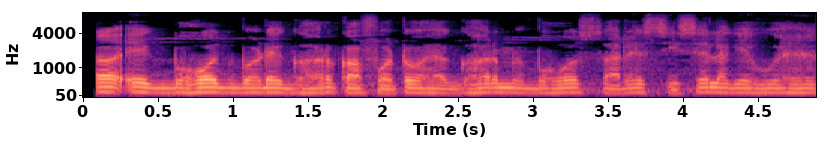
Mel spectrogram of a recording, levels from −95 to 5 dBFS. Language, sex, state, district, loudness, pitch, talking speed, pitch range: Hindi, male, Jharkhand, Palamu, -20 LUFS, 110 Hz, 195 wpm, 105-115 Hz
